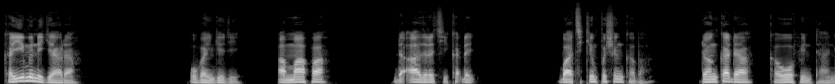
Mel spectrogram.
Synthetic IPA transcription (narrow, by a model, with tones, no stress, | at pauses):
ka˨ji˦mʊ˦ni˨ɡʲaː˦˨ɽaː˦ | ʔʊ˨bɐ˦ŋɡʲɪ˦d͡ʒiː˨ | ʔa˨mːaː˦ɸa˦ | da̰˨ʔa˦zɐ˦ɾɐ˦t͡ʃiː˨kɐ˦ɗa˦j | baː˨t͡ʃɪ̥˦kʲɪ˦mɸɪ˦ʃɪ˦ŋka˨ba˨ʔ | dɔ˦ŋka˦da˨ka˨woː˦ɸɪ˨ntaː˦neː˦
